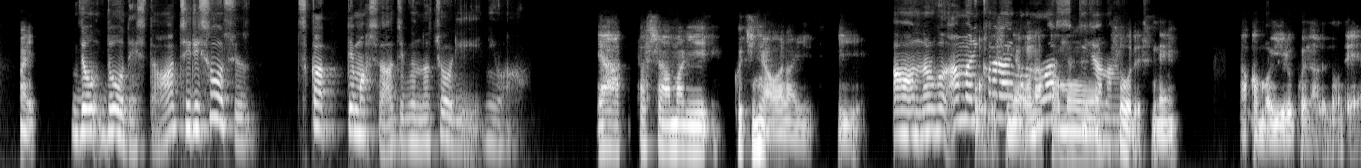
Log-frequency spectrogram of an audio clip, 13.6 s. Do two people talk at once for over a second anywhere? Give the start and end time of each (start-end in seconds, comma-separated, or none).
9.7-11.8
